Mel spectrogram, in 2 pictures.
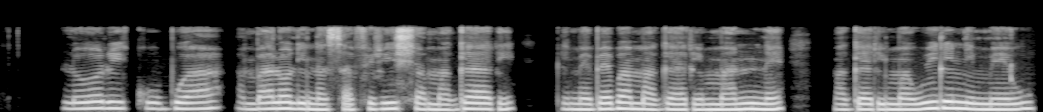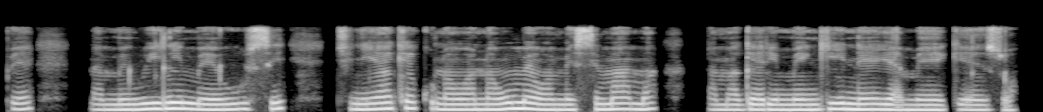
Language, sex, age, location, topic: Swahili, female, 25-35, Kisii, finance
